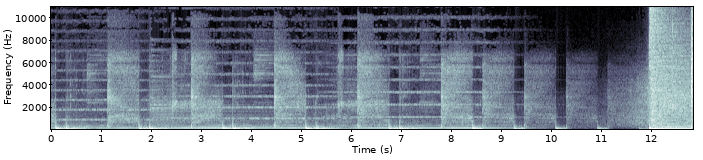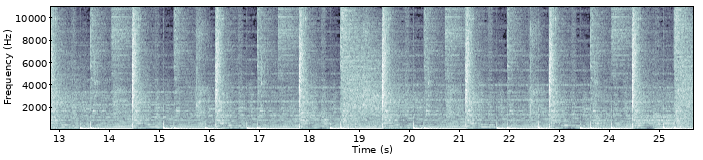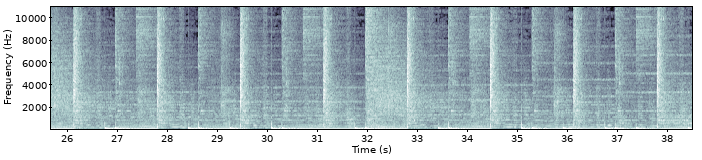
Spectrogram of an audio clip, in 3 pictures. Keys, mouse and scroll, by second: 0.0 alt+click, 2.8 right click, 4.6 click, 9.3-10.4 scroll down 1, 10.4 click, 10.6 Return, 11.4 click, 13.2 KP_0, 14.0 click, 17.2 click, 18.8 Down, 19.4 Up, 21.0 click, 25.0 ctrl+z, 25.4 click, 26.3 click, 32.6 z, 35.8 click, 37.7-38.5 typing, 38.3 click.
